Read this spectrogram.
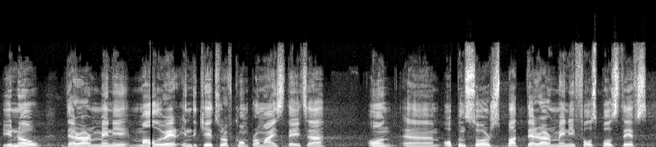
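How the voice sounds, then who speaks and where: A man with a Turkish accent giving a business pitch in halting, hesitant English. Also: fairly even intonation. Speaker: startup presenter. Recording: reverberant hall with faint noise.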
